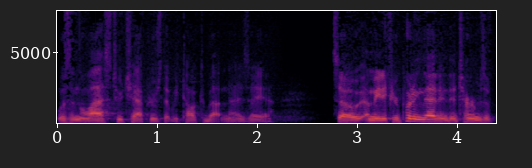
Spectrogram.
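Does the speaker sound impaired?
No.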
